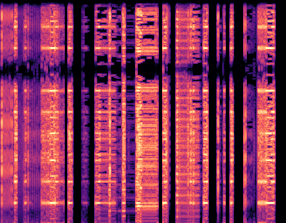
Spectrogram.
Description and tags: Join this:-)
like a RAW data header file. noise
beats, japan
